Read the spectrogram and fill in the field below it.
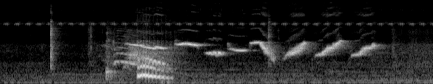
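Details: White-rumped shama singing agitatedly, used as a lure to stimulate other shamas to sing: a harsh rasping burst, then a series of clear whistled notes, several rising and falling slurs repeated about every half second.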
